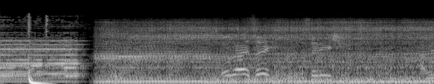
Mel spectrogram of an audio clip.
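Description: Background music with deep falling bass drops, cut off suddenly about a second in. It gives way to a motorcycle engine running at a steady pitch while the bike is ridden along the road.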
